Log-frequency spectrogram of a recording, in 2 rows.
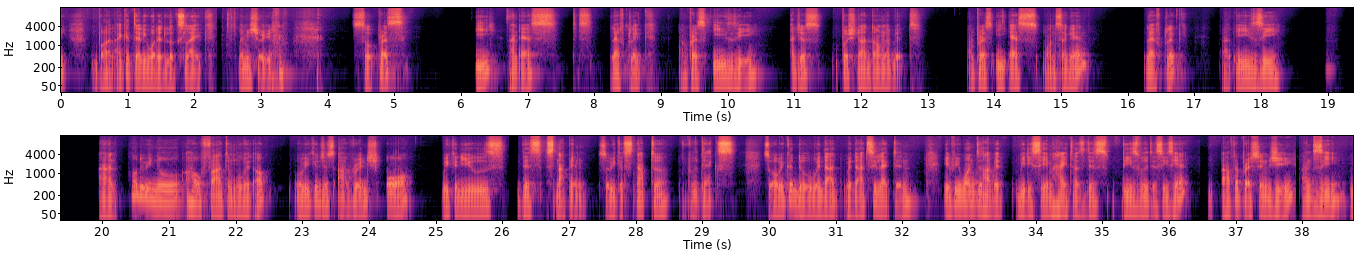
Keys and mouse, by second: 6.1 e, 8.5 click, 9.7 e, 13.9 e, 17.5 e, 26.6-29.3 drag, 30.3 click, 30.6 middle click, 32.6 middle click, 33.2 middle click, 37.0 g.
